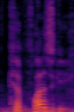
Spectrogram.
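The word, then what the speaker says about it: Keflezighi: Rita jeptu and the male winner who's MIB keflesky is how you say it we got some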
